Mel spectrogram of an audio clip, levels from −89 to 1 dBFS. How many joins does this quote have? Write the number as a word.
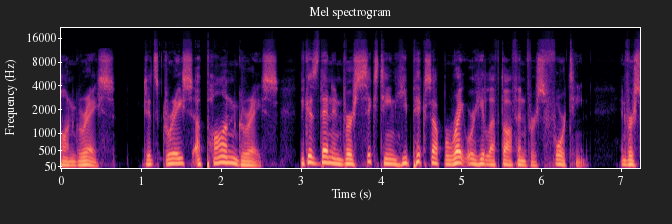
two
